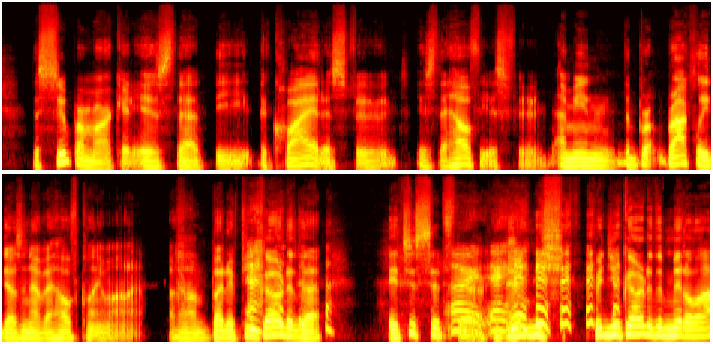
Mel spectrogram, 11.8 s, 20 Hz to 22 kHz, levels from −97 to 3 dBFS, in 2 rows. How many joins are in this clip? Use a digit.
0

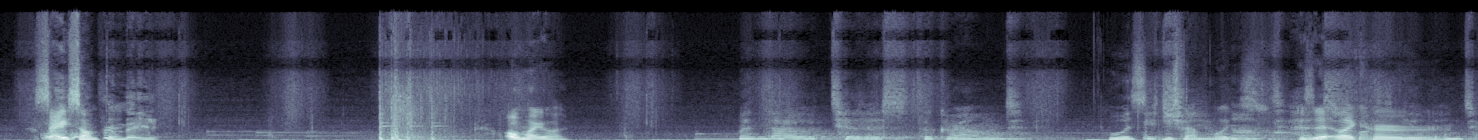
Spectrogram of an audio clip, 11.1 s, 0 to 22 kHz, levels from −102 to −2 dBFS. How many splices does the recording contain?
0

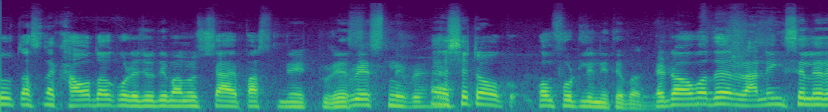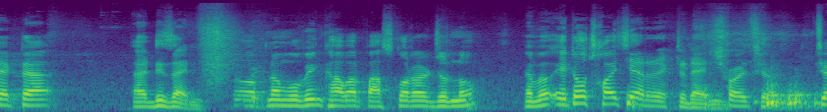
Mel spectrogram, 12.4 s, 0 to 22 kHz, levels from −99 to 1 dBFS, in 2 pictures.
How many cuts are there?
3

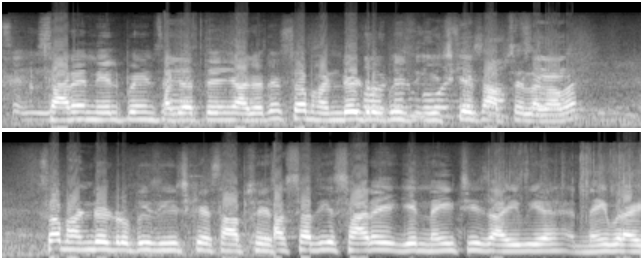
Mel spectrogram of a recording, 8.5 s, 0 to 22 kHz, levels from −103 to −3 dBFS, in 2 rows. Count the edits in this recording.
2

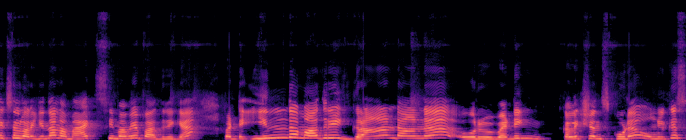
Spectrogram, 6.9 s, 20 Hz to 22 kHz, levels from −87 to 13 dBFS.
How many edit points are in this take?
0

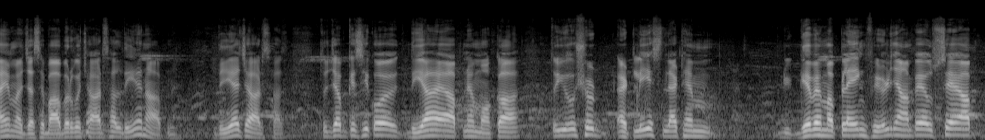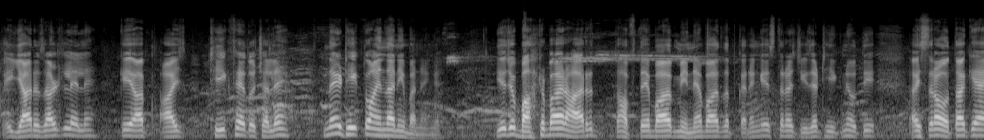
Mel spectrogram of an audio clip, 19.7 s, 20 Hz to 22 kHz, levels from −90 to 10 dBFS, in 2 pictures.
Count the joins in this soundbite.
0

